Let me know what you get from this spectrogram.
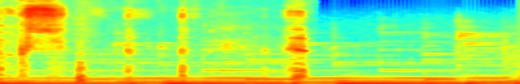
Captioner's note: laughs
